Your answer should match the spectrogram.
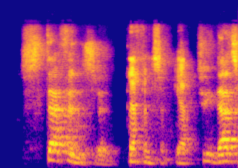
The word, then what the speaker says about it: Steffensen: program uh thank you alan my name is pronounced stefansson stefansson jefferson yeah that's how well i know you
